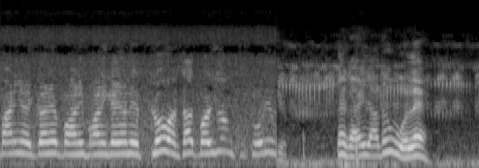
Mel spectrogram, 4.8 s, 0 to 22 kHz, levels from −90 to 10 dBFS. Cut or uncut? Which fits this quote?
cut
